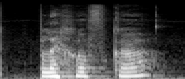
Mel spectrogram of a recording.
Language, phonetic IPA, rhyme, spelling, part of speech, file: Czech, [ˈplɛxofka], -ofka, plechovka, noun, Cs-plechovka.ogg
- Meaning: tin can (container)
